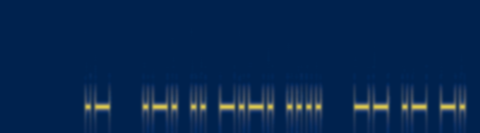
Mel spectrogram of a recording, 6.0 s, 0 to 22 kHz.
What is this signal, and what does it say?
Morse code, heard as a keyed tone, about 20 wpm, 700 Hz. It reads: A RICH MAN
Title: Sentences from Top 1100 Words 20wpm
